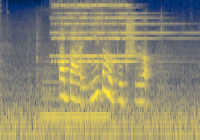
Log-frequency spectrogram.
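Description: A young boy asks a question in a clear voice.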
